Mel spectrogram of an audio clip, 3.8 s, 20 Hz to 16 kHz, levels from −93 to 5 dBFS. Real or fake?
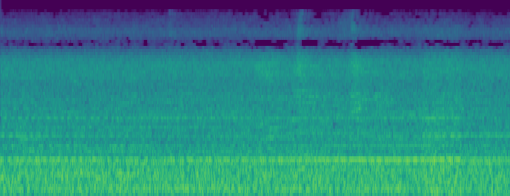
real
